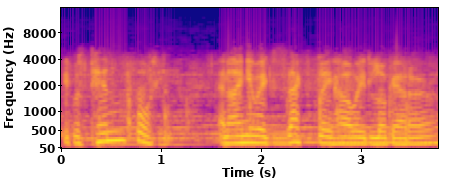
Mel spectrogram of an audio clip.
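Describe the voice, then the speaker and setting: A woman's voice: low-pitched, over music, lightly acted. A woman voicing a tense scheming stand-in, dull old radio. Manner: clipped, measured, suspenseful telling. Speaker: stand-in narrating her crime. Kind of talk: 1940s radio drama narration.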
